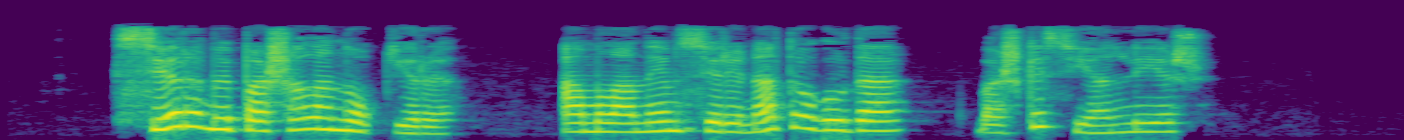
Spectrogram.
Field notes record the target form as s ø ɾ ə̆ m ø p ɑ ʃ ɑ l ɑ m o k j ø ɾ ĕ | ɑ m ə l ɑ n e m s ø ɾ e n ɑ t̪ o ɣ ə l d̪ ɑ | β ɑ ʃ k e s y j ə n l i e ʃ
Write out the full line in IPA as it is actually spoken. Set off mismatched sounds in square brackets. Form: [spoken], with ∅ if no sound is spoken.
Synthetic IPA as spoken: s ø ɾ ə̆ m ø p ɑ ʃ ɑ l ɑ [n] o k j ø ɾ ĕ | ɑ m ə l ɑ n e m s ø ɾ e n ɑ t̪ o ɣ ə l d̪ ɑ | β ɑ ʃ k e s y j [ɑ] n l i e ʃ

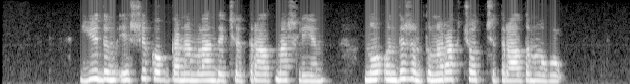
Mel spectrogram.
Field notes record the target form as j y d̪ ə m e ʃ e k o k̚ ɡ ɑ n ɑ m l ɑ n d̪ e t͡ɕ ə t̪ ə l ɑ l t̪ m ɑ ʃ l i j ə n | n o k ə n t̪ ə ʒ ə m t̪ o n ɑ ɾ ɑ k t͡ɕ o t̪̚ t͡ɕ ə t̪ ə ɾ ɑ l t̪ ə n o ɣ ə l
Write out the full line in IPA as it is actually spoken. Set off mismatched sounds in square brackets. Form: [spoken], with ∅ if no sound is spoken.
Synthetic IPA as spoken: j y d̪ ə m e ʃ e k o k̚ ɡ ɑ n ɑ m l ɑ n d̪ e t͡ɕ ə t̪ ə [ɾ] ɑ l t̪ m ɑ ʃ l i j ə n | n o [ʔ] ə n [d̪] ə ʒ ə m t̪ [u] n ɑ ɾ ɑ k t͡ɕ o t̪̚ t͡ɕ ə t̪ ə ɾ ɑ l t̪ ə n o ɣ ə l

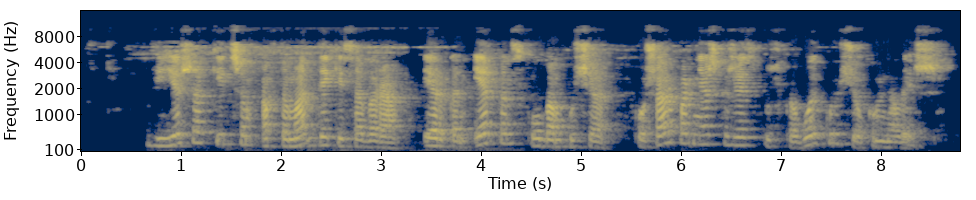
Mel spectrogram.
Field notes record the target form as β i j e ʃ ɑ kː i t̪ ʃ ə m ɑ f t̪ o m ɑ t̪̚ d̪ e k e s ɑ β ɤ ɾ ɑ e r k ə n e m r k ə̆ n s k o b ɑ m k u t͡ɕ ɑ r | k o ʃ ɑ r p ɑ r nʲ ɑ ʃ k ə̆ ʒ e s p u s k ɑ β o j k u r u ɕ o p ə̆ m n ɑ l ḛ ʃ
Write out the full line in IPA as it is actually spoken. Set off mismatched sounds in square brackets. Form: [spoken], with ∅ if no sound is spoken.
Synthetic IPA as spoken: β i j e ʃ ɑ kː i t̪ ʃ ə m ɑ f t̪ o m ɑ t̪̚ d̪ e k e s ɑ β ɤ ɾ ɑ e r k ə n e [∅] r k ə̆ n s k o b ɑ m k u t͡ɕ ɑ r | k o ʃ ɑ r p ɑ r nʲ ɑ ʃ k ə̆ ʒ e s p u s k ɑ β o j k u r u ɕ o [k] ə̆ m n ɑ l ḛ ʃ

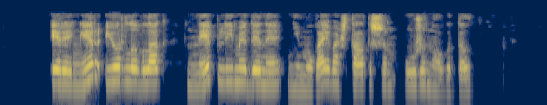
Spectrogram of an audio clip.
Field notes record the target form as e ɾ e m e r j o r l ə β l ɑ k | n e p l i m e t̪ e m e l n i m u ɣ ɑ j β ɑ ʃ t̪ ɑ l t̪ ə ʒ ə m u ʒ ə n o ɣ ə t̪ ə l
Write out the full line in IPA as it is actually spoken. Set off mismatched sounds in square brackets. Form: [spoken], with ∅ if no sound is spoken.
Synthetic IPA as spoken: e ɾ e [ŋ] e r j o r l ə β l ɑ k | n e p l i m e [d̪] e [n] e [∅] n i m [o] ɣ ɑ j β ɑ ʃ t̪ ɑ l t̪ ə [ʃ] ə m u ʒ ə n o ɣ ə t̪ ə l

